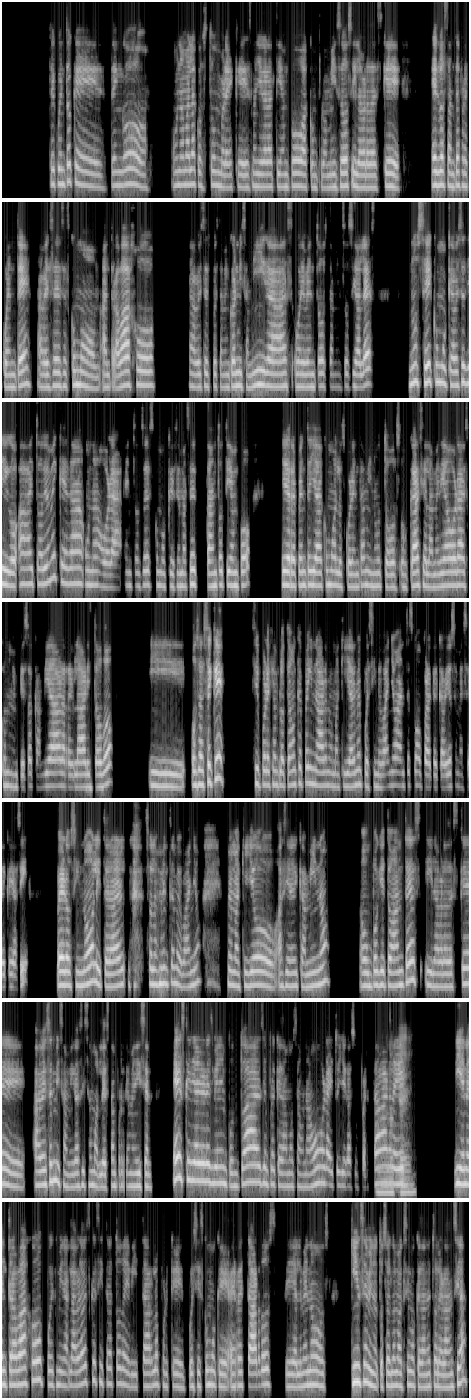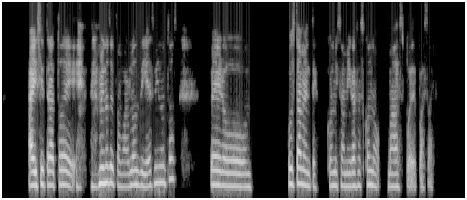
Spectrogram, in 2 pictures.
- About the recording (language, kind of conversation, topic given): Spanish, advice, ¿Cómo puedo dejar de llegar tarde con frecuencia a mis compromisos?
- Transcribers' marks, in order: chuckle; chuckle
